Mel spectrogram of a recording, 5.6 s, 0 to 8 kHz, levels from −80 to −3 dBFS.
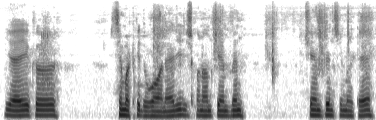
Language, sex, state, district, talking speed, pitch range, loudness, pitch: Hindi, male, Uttar Pradesh, Shamli, 150 wpm, 120-130 Hz, -18 LUFS, 125 Hz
